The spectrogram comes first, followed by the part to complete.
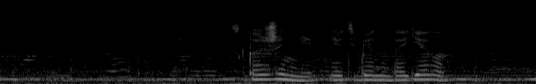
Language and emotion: Russian, sad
